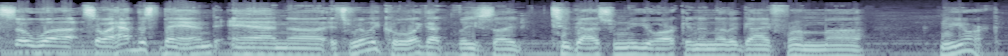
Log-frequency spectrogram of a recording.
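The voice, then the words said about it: Hoarse, worn-out voice. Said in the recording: “My voice is a little shot.”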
